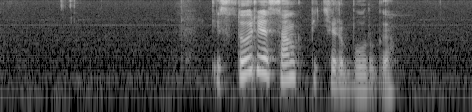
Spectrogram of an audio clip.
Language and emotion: Russian, neutral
